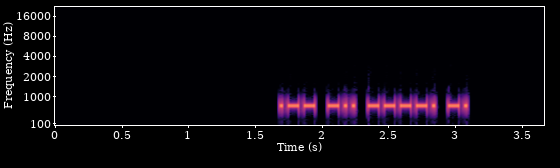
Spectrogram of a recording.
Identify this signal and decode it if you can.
Morse code, heard as a keyed tone, about 40 wpm, 700 Hz. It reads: WD9N
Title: USA Call Signs - 4 Characters - Repeated 3x - 40wpm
